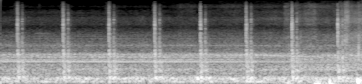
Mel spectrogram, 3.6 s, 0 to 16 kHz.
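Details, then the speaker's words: Vevor 8 kW 12 V diesel air heater turned down to setting 2 from 10, still warm: soft slow fuel pump ticks over a steady fan hum, quieter than the constant loud tick on high; normal low-setting operation. "still nice and warm and now it's just a slow little click"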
